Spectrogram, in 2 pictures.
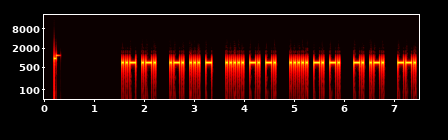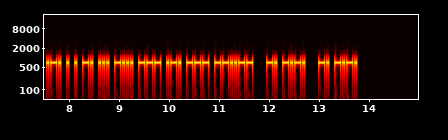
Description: Morse code, heard as a keyed tone, about 30 wpm, 700 Hz. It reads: UR RST 5NN 5NN NR GREENSBORO, NC NC
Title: Practice QSO - Exchange 1 - Beginning - 30wpm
